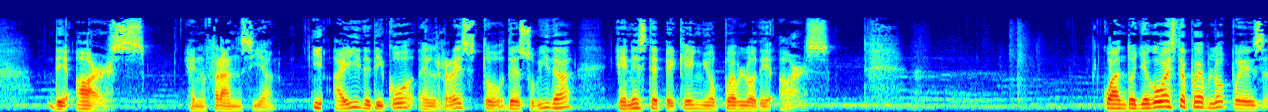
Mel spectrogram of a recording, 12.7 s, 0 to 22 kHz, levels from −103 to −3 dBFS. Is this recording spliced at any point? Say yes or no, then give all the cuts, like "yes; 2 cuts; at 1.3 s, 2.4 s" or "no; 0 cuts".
yes; 1 cut; at 3.2 s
